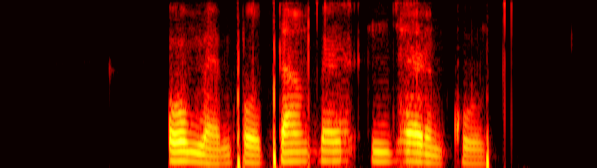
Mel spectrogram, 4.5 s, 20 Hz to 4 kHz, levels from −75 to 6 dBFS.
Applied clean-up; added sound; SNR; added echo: neural separator model SepFormer WHAMR!.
